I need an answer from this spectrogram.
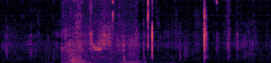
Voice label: wind then voice saying drink or dream; Pere Cheney; EVP; Pere Cheney July 20 2017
